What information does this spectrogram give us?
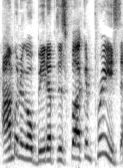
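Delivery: Sweeney. Retold or imitated. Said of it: "He was like".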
